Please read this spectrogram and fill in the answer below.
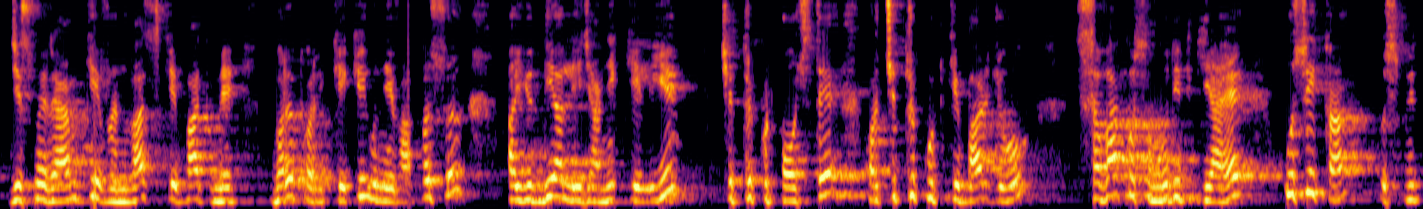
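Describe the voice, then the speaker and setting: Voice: medium pitch, a little mellow. Lecturer glossing verse in an echoey room. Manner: recites verse lines, then glosses them word by word. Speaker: college literature lecturer. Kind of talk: recorded lecture explaining a poem.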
